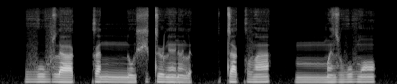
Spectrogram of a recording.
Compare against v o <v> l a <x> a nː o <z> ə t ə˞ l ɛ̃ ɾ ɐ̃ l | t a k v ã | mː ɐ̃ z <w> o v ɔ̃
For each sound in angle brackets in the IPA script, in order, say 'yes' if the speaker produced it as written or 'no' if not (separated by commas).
yes, no, no, no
